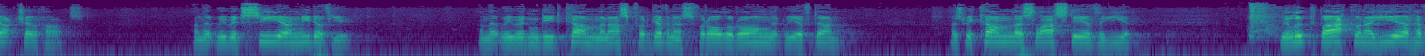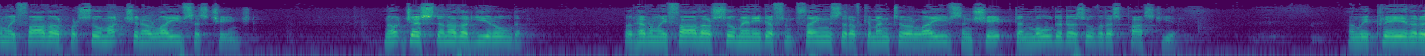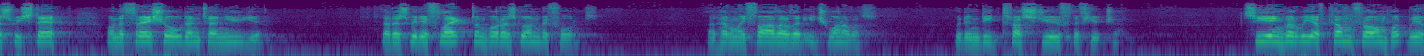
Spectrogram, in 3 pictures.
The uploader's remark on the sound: recorded at North Harris Free Church on the morning of Sunday, 31st December 2023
